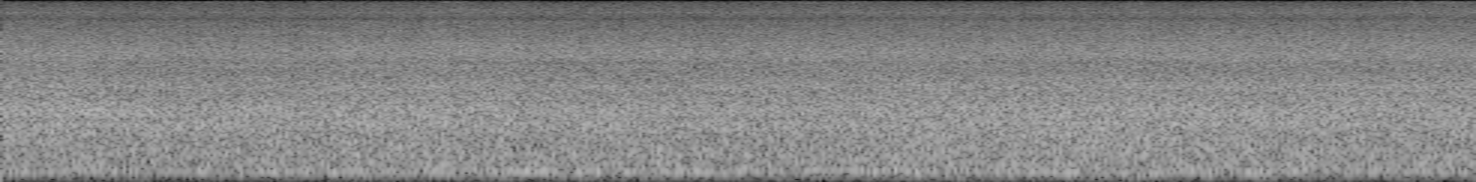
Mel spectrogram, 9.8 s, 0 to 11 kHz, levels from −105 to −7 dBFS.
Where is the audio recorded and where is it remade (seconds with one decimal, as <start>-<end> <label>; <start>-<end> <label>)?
0.0-9.8 recorded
